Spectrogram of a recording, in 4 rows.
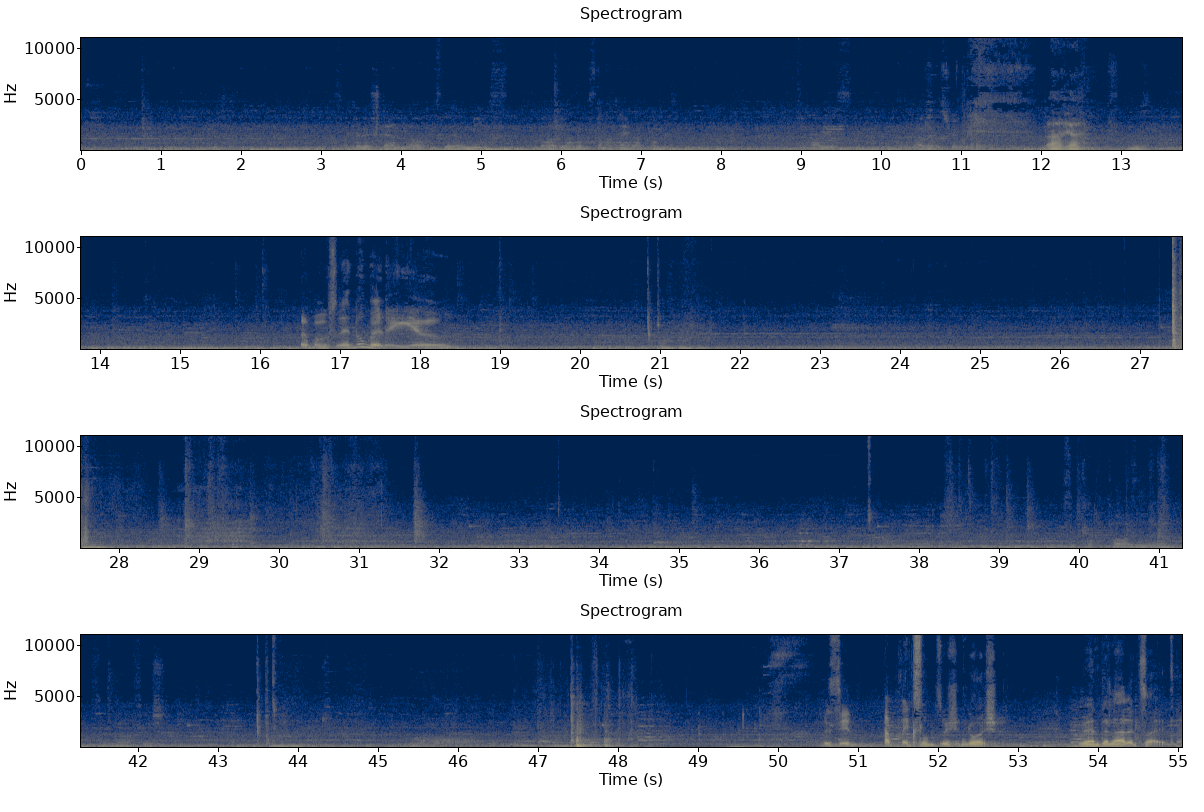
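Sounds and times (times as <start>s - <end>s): low hum: 18.4s - 31.5s.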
